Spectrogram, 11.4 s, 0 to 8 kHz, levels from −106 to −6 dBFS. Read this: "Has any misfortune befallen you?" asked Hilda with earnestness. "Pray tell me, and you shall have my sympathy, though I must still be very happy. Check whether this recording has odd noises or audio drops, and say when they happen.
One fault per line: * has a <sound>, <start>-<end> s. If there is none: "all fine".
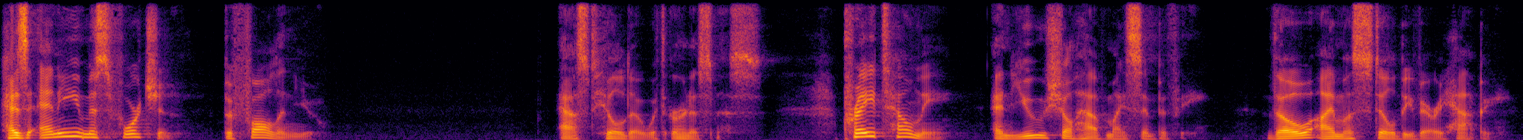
all fine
